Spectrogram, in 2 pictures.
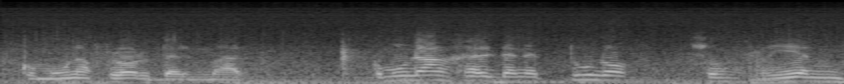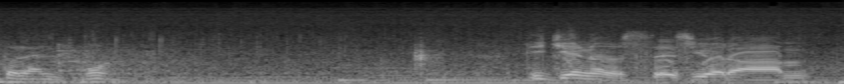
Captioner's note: speaking spanish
